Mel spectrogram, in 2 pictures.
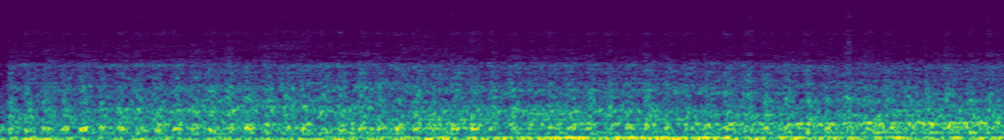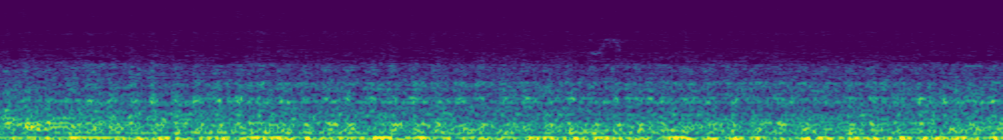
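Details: Washing machine on spin cycle after replacing its shock absorbers: steady, even low hum with no knocking or banging; drum runs smoothly and balanced, a clear improvement over before.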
